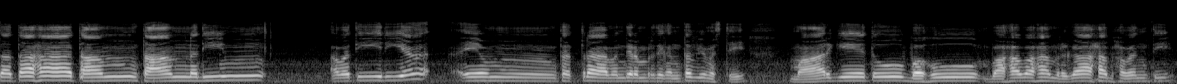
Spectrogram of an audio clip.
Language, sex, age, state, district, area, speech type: Sanskrit, male, 18-30, Tamil Nadu, Kanchipuram, urban, spontaneous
